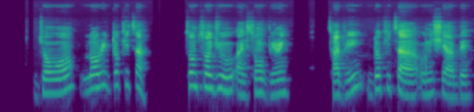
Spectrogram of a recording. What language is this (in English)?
Yoruba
